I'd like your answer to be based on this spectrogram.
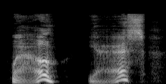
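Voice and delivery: grudging, wary, reluctant, suspicious. A woman at her door answers a visitor, reluctant and suspicious. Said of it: "the woman answered reluctantly and suspiciously".

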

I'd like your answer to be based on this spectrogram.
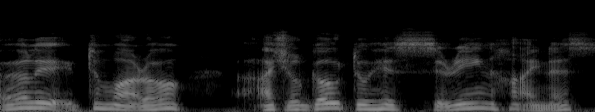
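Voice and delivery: trembling, tremulous voice, high and slow. A confused man reads a sheet aloud at a tall lad's demand, tremulous voice. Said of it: "in a rather tremulous voice".

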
